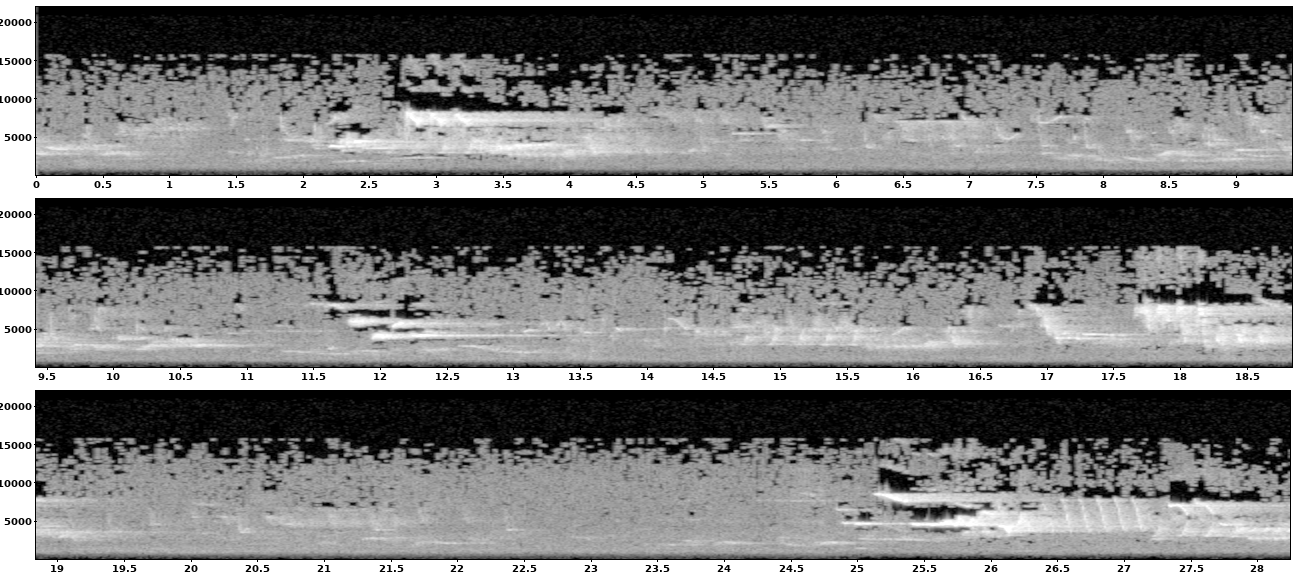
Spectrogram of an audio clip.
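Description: Small birds singing in short phrases of chirps, quick sweeps and fast trills, coming every few seconds over a faint steady hiss, with no low sounds at all. The longest and loudest phrase is a rapid trill near the end.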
